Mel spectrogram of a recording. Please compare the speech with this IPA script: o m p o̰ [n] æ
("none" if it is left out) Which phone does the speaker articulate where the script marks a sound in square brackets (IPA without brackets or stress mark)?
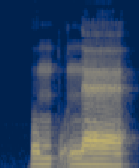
n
